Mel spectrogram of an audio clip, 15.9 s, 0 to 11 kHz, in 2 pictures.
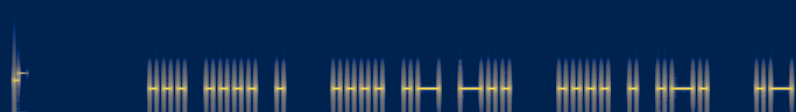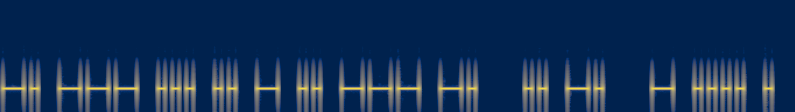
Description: Morse code, heard as a keyed tone, about 17 wpm, 700 Hz. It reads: SHE HAD HER POSITION IN THE
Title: Sentences from Top 900 Words 17wpm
